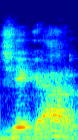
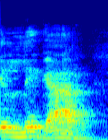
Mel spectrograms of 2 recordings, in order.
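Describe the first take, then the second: First: The word begins with a 'ch' sound. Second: The word begins with an 'l' sound. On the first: The speaker calls it right. "o chegar está mais fácil de entender" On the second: The speaker calls it wrong. "se a gente fosse ler com os fonemas das letras no português"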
